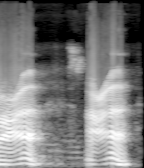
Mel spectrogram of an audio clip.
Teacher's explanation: আইন হরফকে হলকের মধ্যখান থেকে উচ্চারণ করতে হবে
